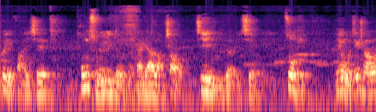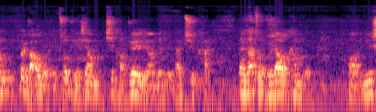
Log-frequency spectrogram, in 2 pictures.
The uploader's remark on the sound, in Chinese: 这期现场录音技术简陋，音质堪忧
